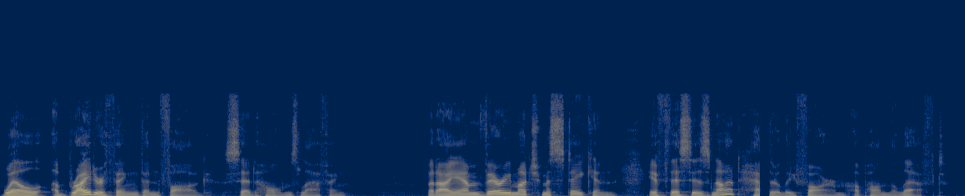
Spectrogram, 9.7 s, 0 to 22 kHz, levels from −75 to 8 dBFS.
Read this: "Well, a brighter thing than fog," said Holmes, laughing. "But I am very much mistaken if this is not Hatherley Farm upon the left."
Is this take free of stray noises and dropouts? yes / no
no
